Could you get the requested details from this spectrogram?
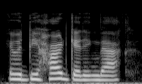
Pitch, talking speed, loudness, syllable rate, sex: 225 Hz, 250 wpm, -16 LUFS, 5.6 syllables/s, female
